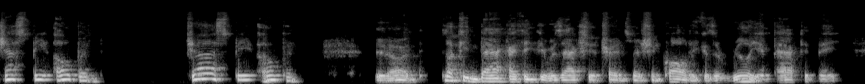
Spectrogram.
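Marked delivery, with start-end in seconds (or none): 0.0-3.0 very high, slow, drawn-out squeaky voice. Retelling a teacher's advice, imitating a high squeaky voice. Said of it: "he had the high squeaky voice".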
